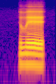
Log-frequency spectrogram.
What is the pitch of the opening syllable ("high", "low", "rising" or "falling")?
high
